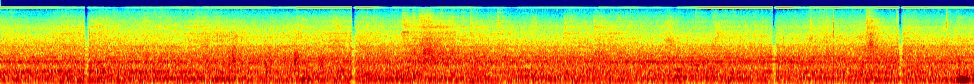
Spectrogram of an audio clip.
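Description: Steady mechanical hum of an indoor ice rink, with a few brief scrapes of figure-skate blades on the ice.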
